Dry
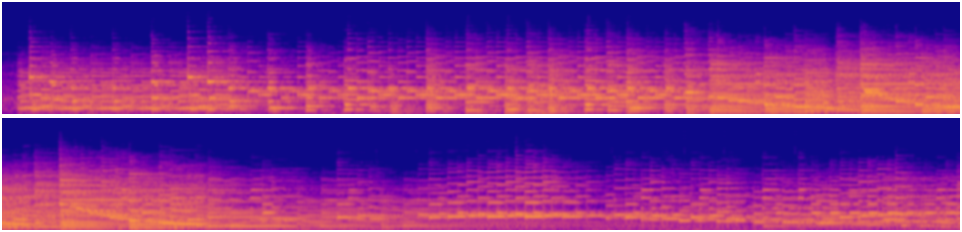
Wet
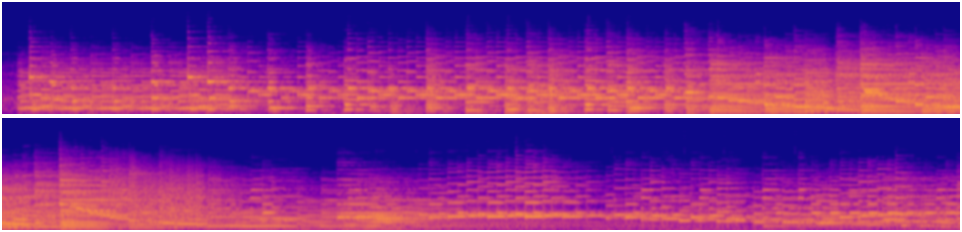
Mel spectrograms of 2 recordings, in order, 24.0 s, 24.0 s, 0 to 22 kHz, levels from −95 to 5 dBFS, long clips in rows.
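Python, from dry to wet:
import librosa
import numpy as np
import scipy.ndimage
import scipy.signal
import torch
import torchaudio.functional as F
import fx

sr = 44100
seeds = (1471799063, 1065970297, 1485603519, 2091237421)

y = fx.transformer_sat(x, sr, knee_hz=1200.0, at=(13.3, 14.98))
y = fx.reverb_throw(y, sr, start_s=16.15, length_s=0.59, rt60_s=2.6, drr_db=-6.0)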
